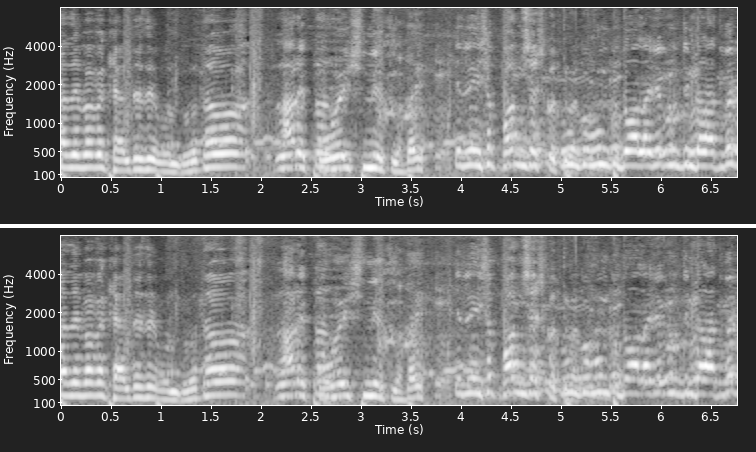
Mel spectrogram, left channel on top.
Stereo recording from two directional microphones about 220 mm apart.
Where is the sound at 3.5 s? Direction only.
30° left (ahead or behind).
